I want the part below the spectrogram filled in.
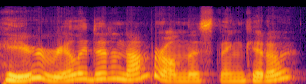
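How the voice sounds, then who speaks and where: A woman voicing a patient, protective father with a sympathetic, gently teasing manner in a narrated story. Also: medium pitch, sing-song, fairly quick, lightly acted.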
